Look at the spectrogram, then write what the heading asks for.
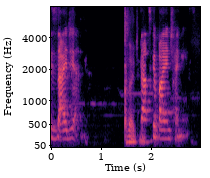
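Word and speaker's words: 再见: I will say Zaijian. Zaijian. That's goodbye in Chinese. Oh, okay. Zaijian.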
